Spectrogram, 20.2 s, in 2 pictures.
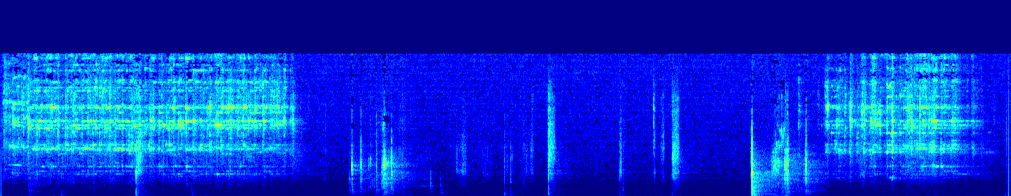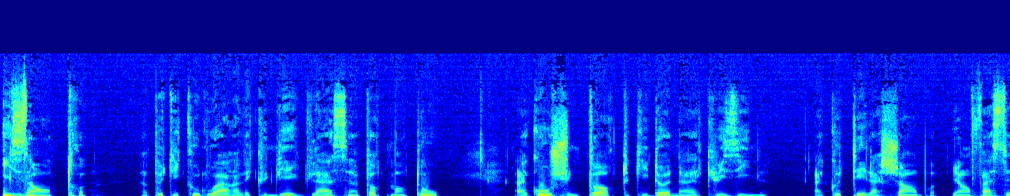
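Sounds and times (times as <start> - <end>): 
keys jangling: 0.0 - 4.3, 7.8 - 10.0
speech: 10.4 - 14.6, 15.2 - 20.2.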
